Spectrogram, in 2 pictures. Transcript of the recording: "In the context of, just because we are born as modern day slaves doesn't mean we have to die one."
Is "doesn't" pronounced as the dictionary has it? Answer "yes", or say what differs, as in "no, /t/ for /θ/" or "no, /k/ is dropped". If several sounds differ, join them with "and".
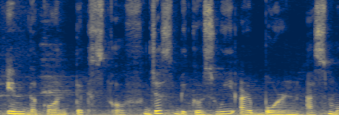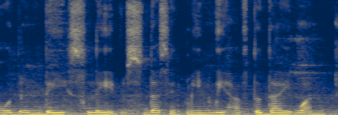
no, /s/ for /z/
